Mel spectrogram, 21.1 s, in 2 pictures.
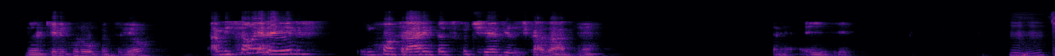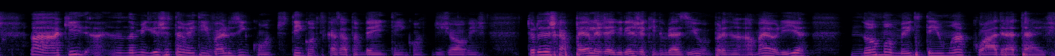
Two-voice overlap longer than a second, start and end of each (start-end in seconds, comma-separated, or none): none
